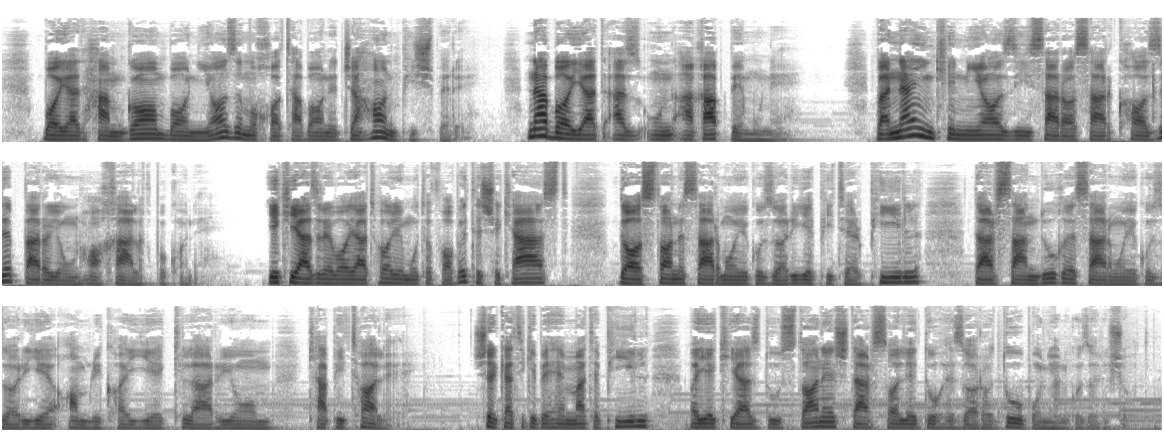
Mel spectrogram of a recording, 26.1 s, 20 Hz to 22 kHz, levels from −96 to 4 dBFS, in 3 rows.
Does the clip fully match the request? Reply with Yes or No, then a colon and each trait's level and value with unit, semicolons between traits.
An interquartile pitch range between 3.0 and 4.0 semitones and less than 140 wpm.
Yes: average, 3.4 semitones; average, 130 wpm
